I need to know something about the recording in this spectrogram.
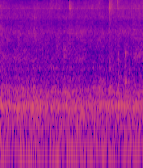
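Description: Quiet room tone: a low steady hum, with a few faint light ticks in the second half.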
